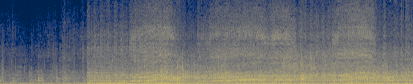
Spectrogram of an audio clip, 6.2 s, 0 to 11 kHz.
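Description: Sur Ron 72-volt electric motor in a converted go-kart whining under hard acceleration, its pitch wavering and rising, over a heavy rush of wind and tyre noise. The sound jumps much louder about a second in.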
